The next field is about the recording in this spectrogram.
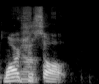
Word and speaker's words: Marchessault: Is it Mirashat? Is that what it is? – Marchessault. – Marchessault. Thank you.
